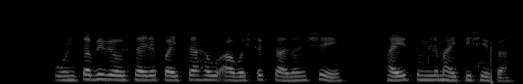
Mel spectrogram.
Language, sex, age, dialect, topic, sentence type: Marathi, female, 18-24, Northern Konkan, banking, statement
